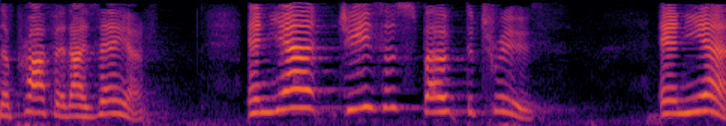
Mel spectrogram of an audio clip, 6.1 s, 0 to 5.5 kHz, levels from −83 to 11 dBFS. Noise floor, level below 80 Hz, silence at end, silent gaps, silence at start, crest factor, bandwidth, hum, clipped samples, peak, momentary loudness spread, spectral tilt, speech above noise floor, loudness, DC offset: -57 dBFS; -56 dBFS; 0 s; none; 0 s; 20 dB; 5.4 kHz; none; under 0.1%; -4 dBFS; 15 LU; -4 dB/octave; 35 dB; -21 LUFS; under 0.1%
